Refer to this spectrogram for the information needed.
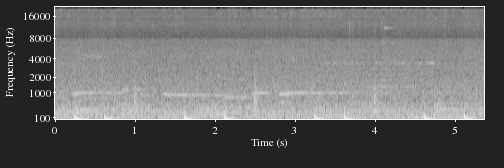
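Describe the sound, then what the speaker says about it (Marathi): Steady rain pours down outside while someone waits indoors, a constant loud hiss of falling water with regular low dripping thuds and faint background tones. "आता पाऊस कमी व्हायची वाट बघतोय"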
